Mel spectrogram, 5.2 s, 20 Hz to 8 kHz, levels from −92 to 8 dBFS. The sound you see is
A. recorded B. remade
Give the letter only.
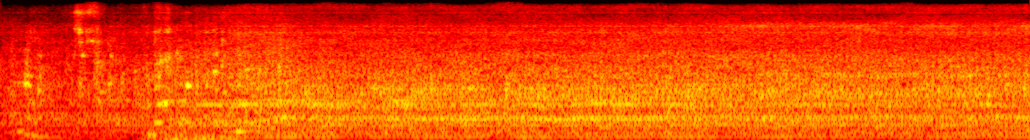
B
